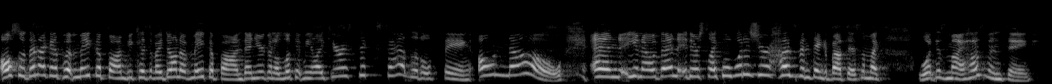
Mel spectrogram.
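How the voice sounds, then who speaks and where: A woman with an American accent talks very fast in an animated tone. Her extremely high voice swings very widely in pitch. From US South. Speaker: activist. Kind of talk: panel discussion.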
